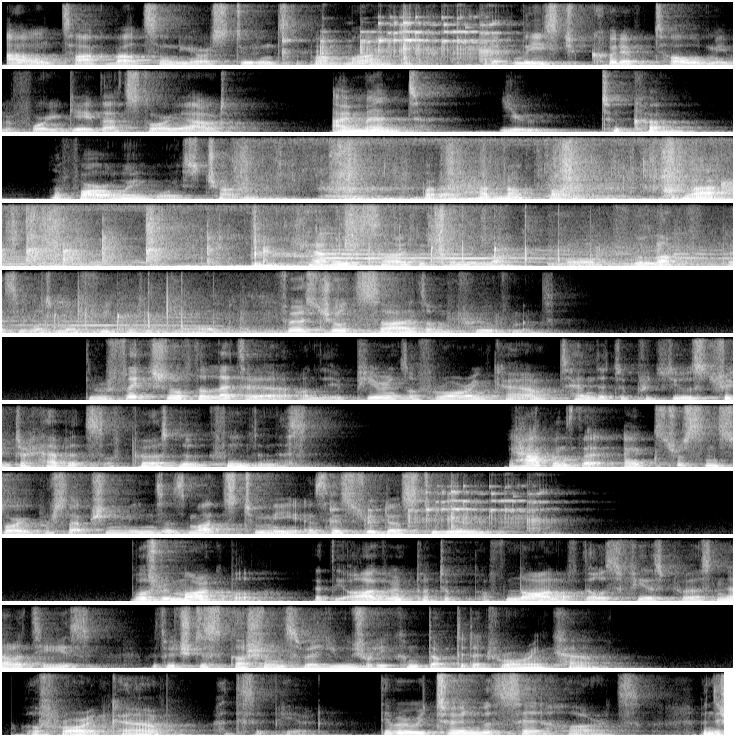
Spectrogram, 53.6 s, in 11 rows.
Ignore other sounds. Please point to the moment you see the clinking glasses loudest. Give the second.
3 s.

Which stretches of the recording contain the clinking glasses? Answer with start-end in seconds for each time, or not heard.
1.8-3.4, 36.2-37.9.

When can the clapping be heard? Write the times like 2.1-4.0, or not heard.
14.4-21.0.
